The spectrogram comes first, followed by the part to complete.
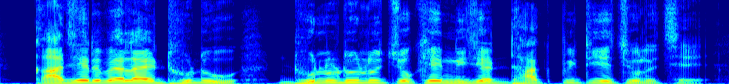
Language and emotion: Bengali, neutral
